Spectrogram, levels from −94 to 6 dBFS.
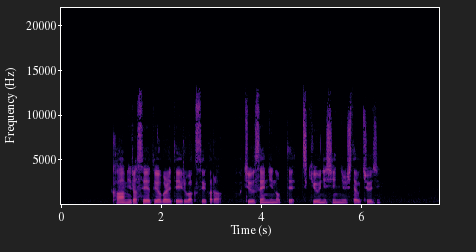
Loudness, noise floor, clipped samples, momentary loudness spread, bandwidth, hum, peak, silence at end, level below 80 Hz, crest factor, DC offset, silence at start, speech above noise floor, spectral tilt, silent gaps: -46 LUFS; -86 dBFS; under 0.1%; 9 LU; 13 kHz; none; -26 dBFS; 1.2 s; under -90 dBFS; 22 dB; under 0.1%; 1.05 s; 39 dB; -2.5 dB/octave; none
